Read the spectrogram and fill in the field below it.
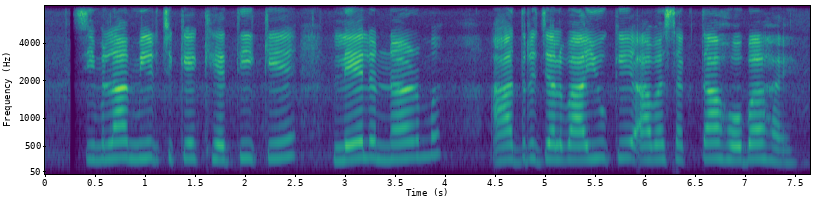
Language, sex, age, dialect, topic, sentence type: Magahi, female, 18-24, Southern, agriculture, statement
